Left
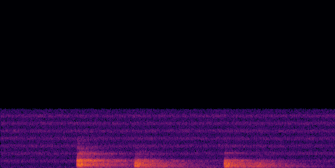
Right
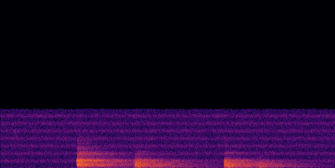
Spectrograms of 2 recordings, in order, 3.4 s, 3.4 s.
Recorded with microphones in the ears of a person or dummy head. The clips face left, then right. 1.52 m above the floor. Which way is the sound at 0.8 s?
30° left (ahead or behind).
